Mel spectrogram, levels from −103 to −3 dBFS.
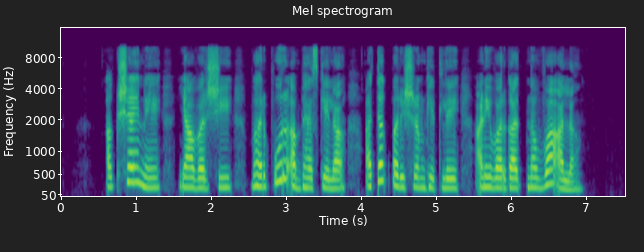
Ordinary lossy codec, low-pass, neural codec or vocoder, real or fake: none; 9.9 kHz; none; real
